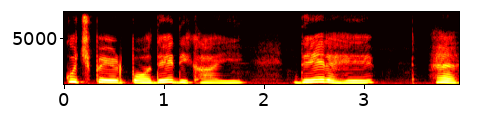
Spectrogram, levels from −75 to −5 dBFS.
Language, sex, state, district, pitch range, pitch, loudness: Hindi, male, Himachal Pradesh, Shimla, 205-240 Hz, 220 Hz, -13 LUFS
